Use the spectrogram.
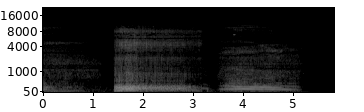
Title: Snoring Long SOUND Effect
